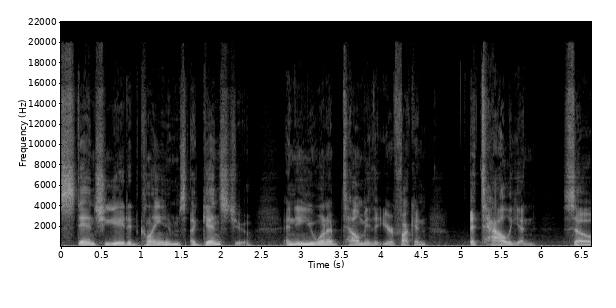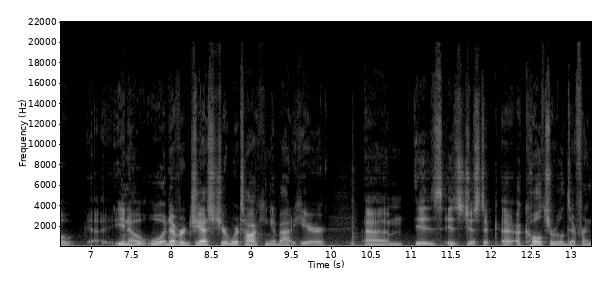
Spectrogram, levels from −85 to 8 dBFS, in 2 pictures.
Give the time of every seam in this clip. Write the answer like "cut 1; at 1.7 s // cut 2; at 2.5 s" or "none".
none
